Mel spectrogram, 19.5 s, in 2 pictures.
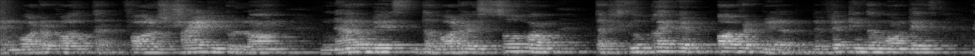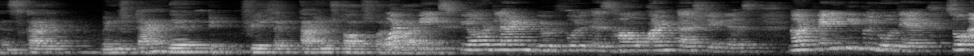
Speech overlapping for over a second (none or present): none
